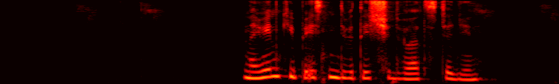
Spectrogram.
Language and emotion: Russian, neutral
